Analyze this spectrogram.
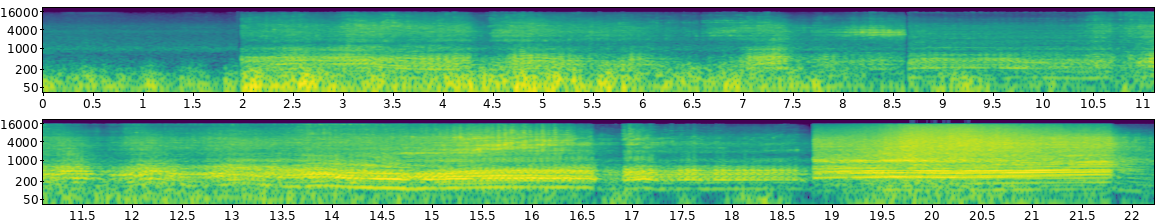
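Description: A loud car engine revving and accelerating hard, its pitch climbing through the gears with short breaks at the shifts, loudest near the end.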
